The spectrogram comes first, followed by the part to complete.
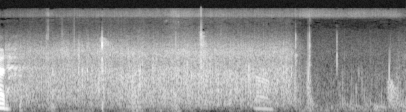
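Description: Heavy rain falling in a downpour: a steady hiss with a few sharp ticks of drops, which drops away about three seconds in.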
